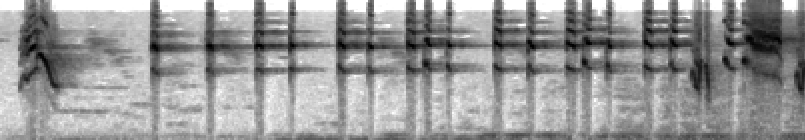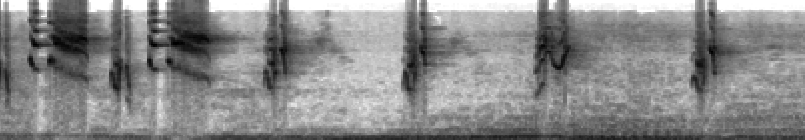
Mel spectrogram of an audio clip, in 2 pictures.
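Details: Long-tailed shrike song for prompting other shrikes: a string of sharp, evenly spaced clicking ticks builds into louder buzzy, squawking notes over a rising low rumble.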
